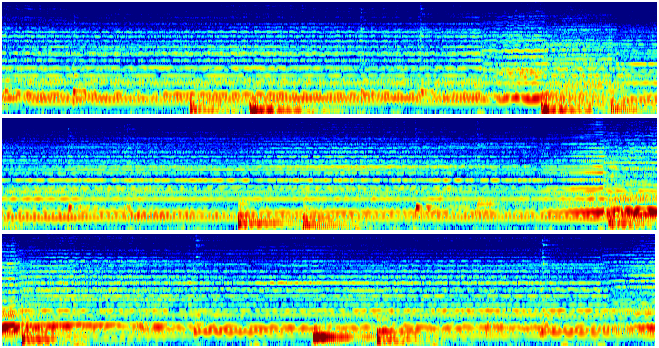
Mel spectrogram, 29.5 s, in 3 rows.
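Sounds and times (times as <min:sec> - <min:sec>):
string quartet playing: 0:00.0 - 0:29.4.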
